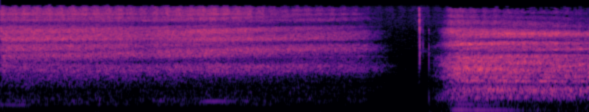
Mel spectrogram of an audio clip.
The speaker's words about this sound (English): in through the nose, out through the mouth. Work on slow breathing.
